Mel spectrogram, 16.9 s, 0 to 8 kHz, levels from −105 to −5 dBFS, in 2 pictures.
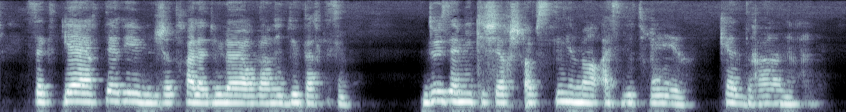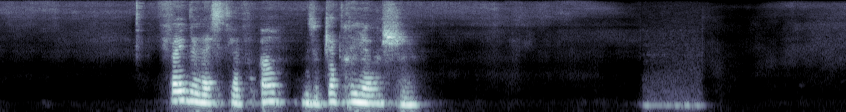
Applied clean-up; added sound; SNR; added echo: neural mask model Resemble Enhance denoiser.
